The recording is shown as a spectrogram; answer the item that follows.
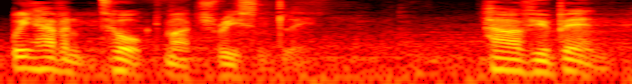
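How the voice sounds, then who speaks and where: A man's voice: low-pitched, expressive, moderate pace, fairly bright tone, slight background noise. A man playing a dry-witted, sardonic young adventurer hero in a video game. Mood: concerned. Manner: dry, wry.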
